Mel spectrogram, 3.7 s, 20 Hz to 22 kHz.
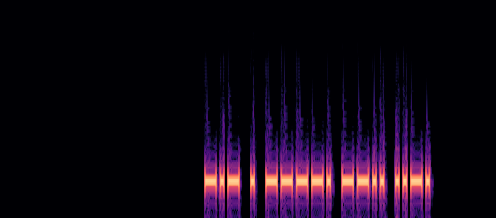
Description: Morse code, heard as a keyed tone, about 41 wpm, 700 Hz. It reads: KE9ZF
